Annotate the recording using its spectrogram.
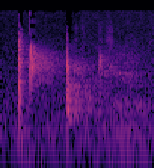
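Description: Snooker cue and balls clicking during a shot: three sharp clicks within about a second, as the cue strikes the cue ball and the balls collide.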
